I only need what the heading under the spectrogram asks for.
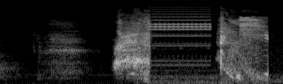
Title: sneeze (girls vs boys)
